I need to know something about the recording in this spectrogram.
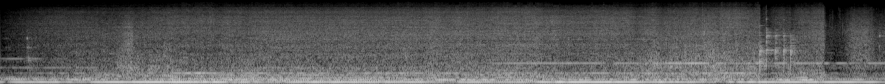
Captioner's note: vacuum cleaner; ominous music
